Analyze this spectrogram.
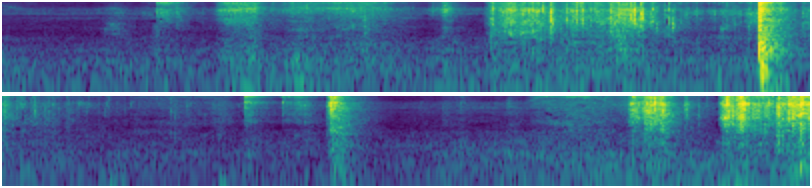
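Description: Scissors snipping through a plastic packing strap, with one sharp snip about halfway through, amid the rustle of bubble wrap and cardboard being handled.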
